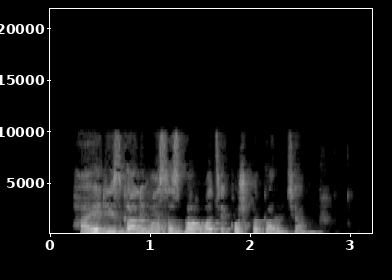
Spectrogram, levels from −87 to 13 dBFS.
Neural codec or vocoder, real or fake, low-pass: none; real; 9.9 kHz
